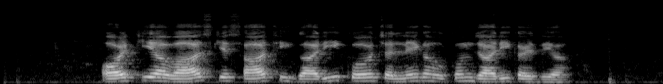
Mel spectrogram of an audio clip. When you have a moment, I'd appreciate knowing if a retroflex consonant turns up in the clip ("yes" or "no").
no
